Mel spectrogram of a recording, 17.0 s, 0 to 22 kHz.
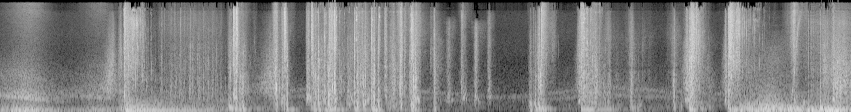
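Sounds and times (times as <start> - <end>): heavy bang with low rumble: 2.4 - 5.0
sharp cracks and hits: 2.4 - 8.8.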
